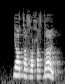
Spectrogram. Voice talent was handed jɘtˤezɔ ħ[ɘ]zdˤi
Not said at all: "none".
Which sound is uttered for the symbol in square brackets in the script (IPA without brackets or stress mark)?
ɛ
